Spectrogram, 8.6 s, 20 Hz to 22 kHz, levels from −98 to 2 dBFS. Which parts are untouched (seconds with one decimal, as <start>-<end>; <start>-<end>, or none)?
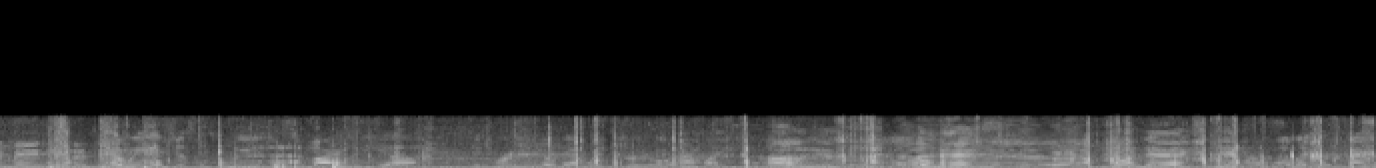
0.0-5.6; 6.8-8.6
